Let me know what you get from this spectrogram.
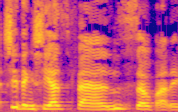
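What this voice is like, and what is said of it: Speaks in a put-on accent. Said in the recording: “I don't know why I just said that in an accent”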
